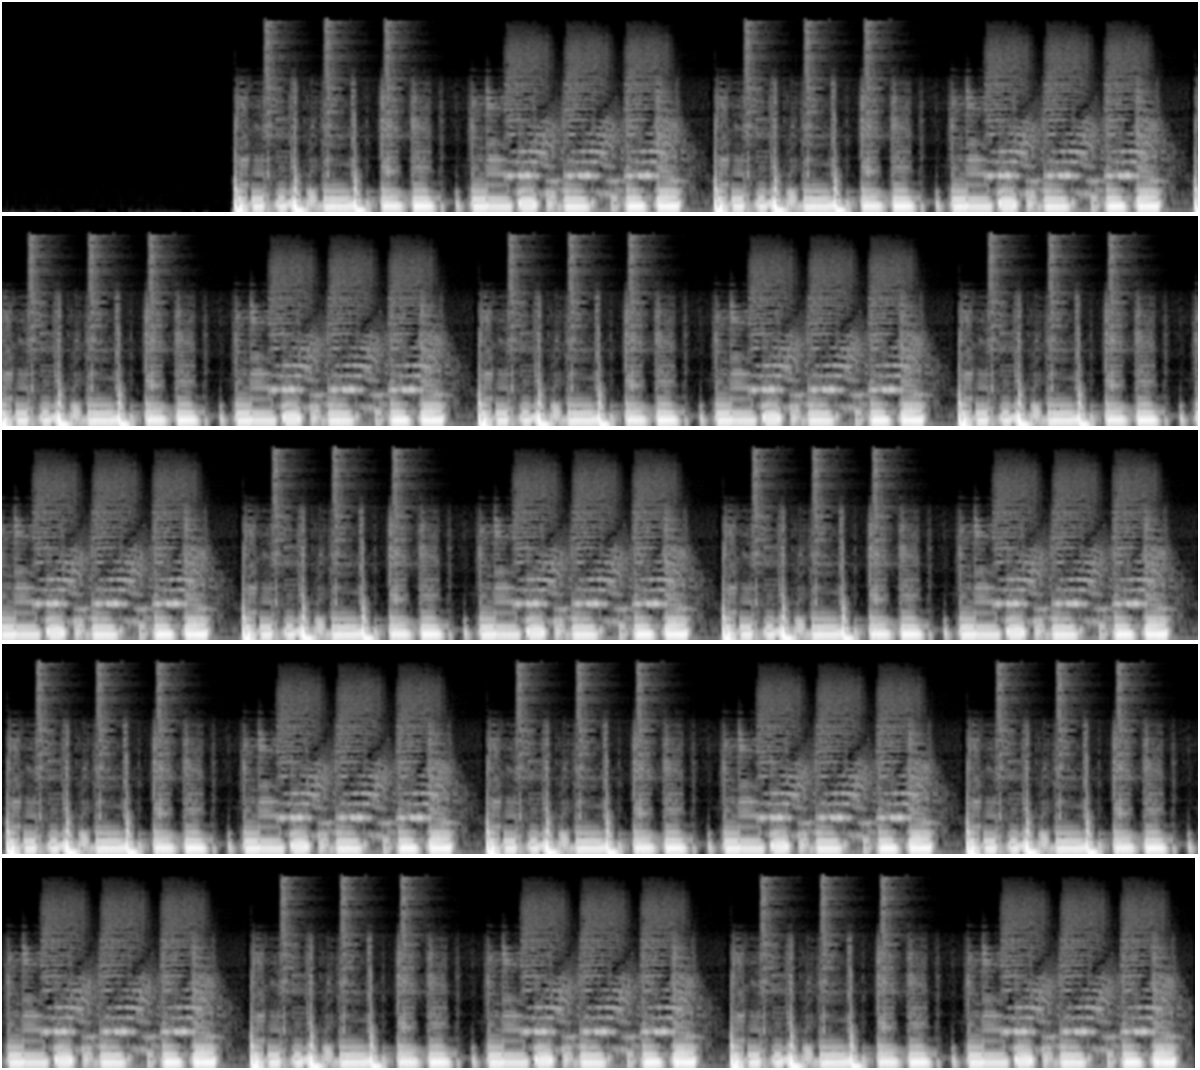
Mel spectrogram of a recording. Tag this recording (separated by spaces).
beat bass velocity busy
